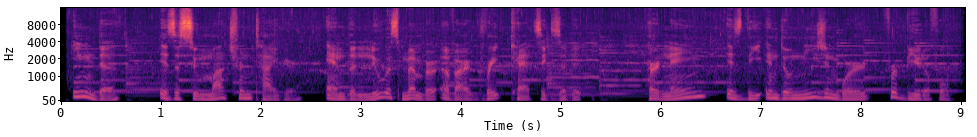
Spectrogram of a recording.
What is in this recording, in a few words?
narration voice over tiger, Documentary, Curator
